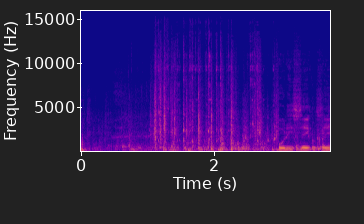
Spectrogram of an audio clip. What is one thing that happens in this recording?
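A caught fish flaps and slaps against a hard deck.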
